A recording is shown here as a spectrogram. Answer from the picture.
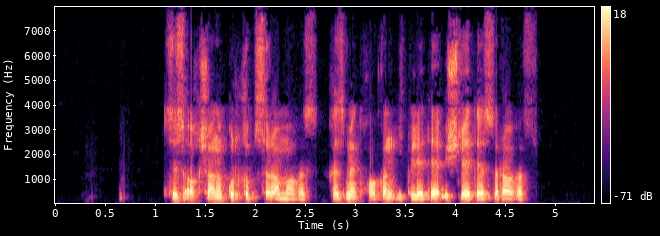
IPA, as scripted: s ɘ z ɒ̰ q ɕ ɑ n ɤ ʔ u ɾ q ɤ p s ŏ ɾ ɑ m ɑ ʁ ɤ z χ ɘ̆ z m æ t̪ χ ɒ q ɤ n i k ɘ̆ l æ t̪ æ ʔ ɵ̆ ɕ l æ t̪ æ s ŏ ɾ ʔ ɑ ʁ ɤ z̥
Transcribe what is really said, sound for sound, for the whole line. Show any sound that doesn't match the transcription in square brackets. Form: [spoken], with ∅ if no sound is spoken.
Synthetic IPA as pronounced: s ɘ z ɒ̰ q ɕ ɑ n ɤ [q] u ɾ q ɤ p s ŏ ɾ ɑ m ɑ ʁ ɤ z χ ɘ̆ z m æ t̪ χ ɒ q ɤ n i k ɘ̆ l æ t̪ æ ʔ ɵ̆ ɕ l æ t̪ æ s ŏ ɾ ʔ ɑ ʁ ɤ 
